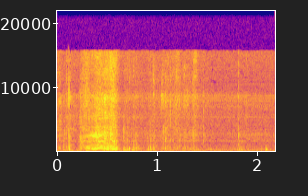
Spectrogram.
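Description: Zip of a black Aputure soft carrying case being pulled in one short run of about half a second near the start, followed by light handling of the bag.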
